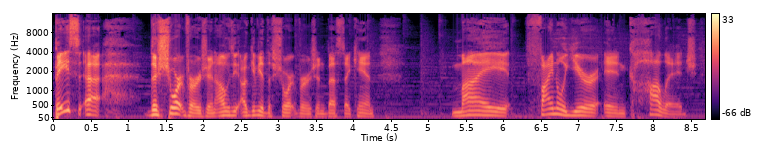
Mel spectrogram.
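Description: A man's voice: mid-range voice, sing-song, takes it slowly, bright, forceful tone, faint music behind. A man in his twenties with a Chicago accent, telling a friendly, rambling story as a guest host on a podcast. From Chicago area, US Midwest. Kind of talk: casual podcast chat.

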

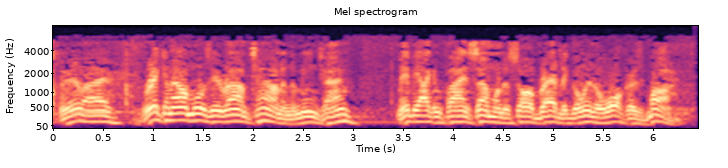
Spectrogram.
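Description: An actor playing a folksy, alert small-town Texas sheriff in a 1950s radio drama. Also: male voice, mid-range voice, normal speed, slight background noise, lightly acted. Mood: puzzled, easygoing. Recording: thin, tinny old radio recording.

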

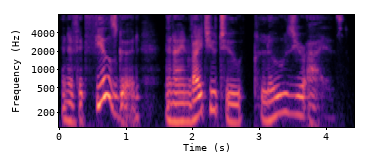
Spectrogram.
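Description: A woman leading a guided meditation for children in a soft, breathy voice, with a soothing, gentle and encouraging manner. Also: low voice, animated, measured pace, dry recording. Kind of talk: guided meditation, scripted narration.

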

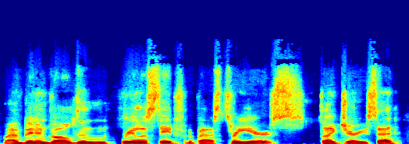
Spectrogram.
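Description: A man in his forties from Trinidad and Tobago, a podcast co-host, introducing himself in a relaxed, matter-of-fact way. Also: mid-range voice, moderate pace, no room sound. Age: 40s. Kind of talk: casual podcast chat.

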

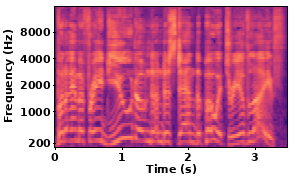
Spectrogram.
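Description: A woman's voice: a little high, normal speed, voice pushed up. A woman voicing a pompous, self-righteous male miller who talks in a smug, preachy way. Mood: self-satisfied.

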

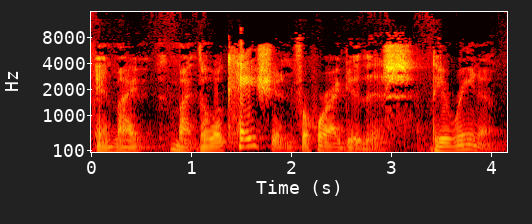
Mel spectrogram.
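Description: A man's voice: sits low, big pitch swings, moderate pace, creaky, slight background noise. A man in his sixties talking as a guest in an interview, reflective and rambling, with restarts along the way. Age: 60s. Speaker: executive coach, guest. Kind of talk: interview conversation.

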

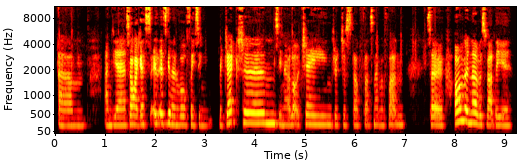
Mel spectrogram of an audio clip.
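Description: Young woman with a gravelly, higher voice. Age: young adult. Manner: candid and teasing, quick asides. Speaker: podcast co-host. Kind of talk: casual chat.

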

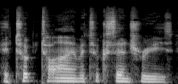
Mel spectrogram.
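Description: A man's voice: fairly high pitch, steady tone, normal speed, creaky, a bit bright. A middle-aged man hosting a solo podcast, talking in a loose, rambling way with many fillers and restarts. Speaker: podcast host. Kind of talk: casual solo podcast talk.

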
